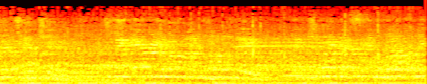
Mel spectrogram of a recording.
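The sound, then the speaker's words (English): A large crowd at a Seattle Mariners baseball game in Seattle roars in a steady, sustained wash of booing and jeering at the ceremonial first pitch, loud and continuous throughout, with no single voice standing out from the mass of sound. “threw out the first pitch at a Seattle Mariners baseball game, and the crowd was less than enthusiastic, even in Seattle.”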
